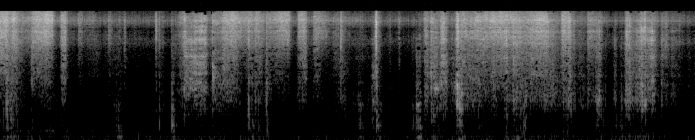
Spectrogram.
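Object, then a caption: Thick paper pages of a large hardcover book. Fingertips turn and rub flat the thick illustrated paper pages of a large open hardcover book. Soft, bright papery rustles and crisp page flicks repeat through the clip over a faint hiss.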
